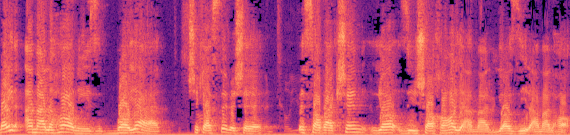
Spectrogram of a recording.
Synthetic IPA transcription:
væiːnæmælɦɒːniːzbɒːjæd̪̥̚ | ʃe̞cʰæst̪e̞be̞ʃe | b̥e̞sɒːbækʃenjɒːziːɾʃɒːxehɒːjḛʔæ̰mæ̰ljɒːziːɾæ̰mæ̰lhɒ̰ː

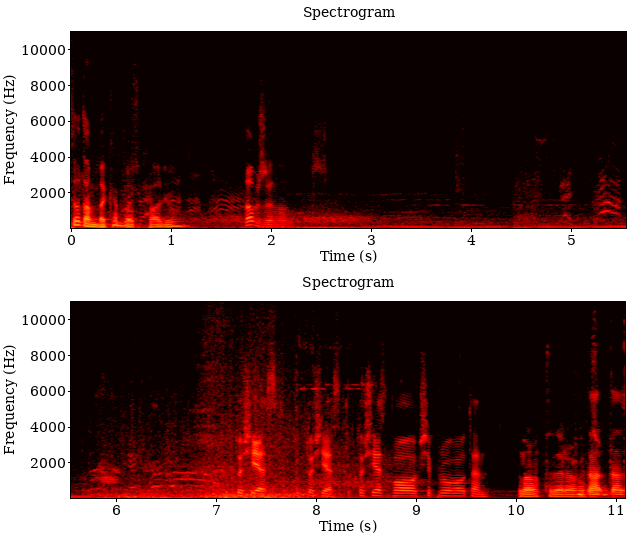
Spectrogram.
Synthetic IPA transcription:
kt̪ɔt̪ambɛkabɘɔt̪palʲiw | d̪ɔbʐɛnɔ | t̪uk̚t̪ɔɕjɛst̪t̪uk̚t̪ɔɕjɛst̪ukt̪ɔɕjɛst̪̚bɔɕɛpɾubɔvawt̪ɛn | nɔt̪ɛd̪ɛɾɔvad̪ad̪a

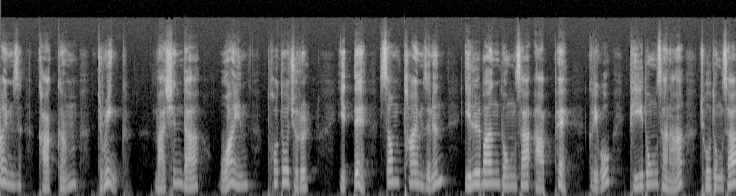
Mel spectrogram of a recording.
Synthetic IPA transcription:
jms | kak͈ɯm | dɾiŋkʰ | maɕʰinda | wain | pʰodod͡ʑuɾɯɭ | it͈e̞ | sʌmtʰajmsɯnɯn | iɭbandoŋsʰaʔːpʰe̞ | kɯɾiɡo | pidoŋsʰana | t͡ɕodoŋsʰa

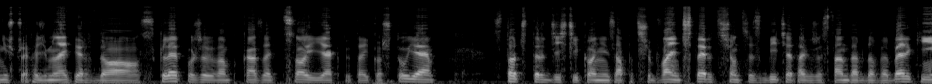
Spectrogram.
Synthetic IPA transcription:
juʂpʂɛ̰xɔd͡ʑimɘnajpʲjɛɾvd̪ɔsklɛpuʐɛbɘvampɔ̥kazat͡ɕt̪sɔjakt̪ut̪ajkɔʂt̪ujɛ | st̪ɔt͡ʂt̪ɛɾd͡ʑeɕt͡ɕikɔɲizapɔtʂɛbɔvaɲɛt͡ʂt̪ɛɾɘt̪ɘ̥ɕɔnt̪sɛzbʲit͡ɕat̪aɡʐɛst̪and̪aɾd̪ɔvɛbɛlkʲi

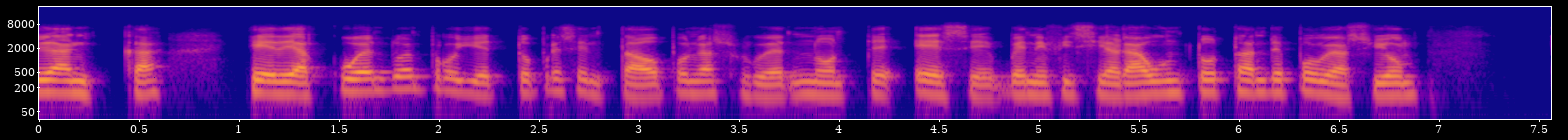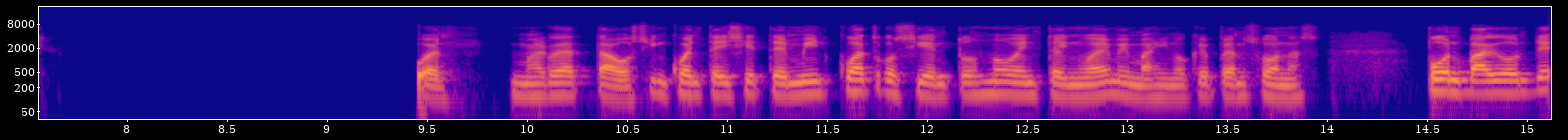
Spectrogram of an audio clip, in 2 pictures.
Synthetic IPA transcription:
aŋka | keðeakwe̞ɾd̪oelpɾo̞ʝe̞k̚t̪o̞pɾese̞nt̪aðopoɾlasuɾed̪noɾt̪eeseβe̞ne̞fisjaɾaunt̪o̞t̪ald̪epo̞βlasjo̞ŋ | bweno | marelat̪aðosiŋkwe̞nt̪ajsjet̪emilkwat̪ɾo̞sje̞nt̪o̞sno̞β̞e̞nt̪ajnweemeimaxino̞kepeɾso̞nas | poɾbaɣond̪e

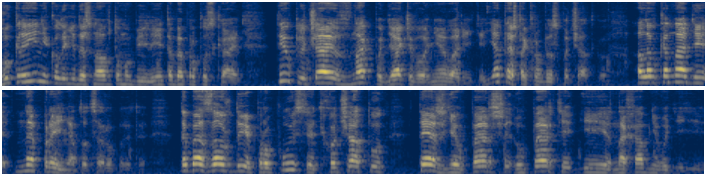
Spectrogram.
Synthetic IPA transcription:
wʊkɾɐjinʲikɔlˠɪjid̪eʃnɐɐwt̪ɔmɔbʲilʲiːt̪ebɛpɾɔpʊskɑjʊtʲ | t̪ɪwklʲʊt͡ʃɑjʊznɑk̚pɔdʲakɪʋɔɦnʲɛʋɐɾʲḭkʲɪjat̪ɛʃt̪ɑkrɔbɪwspɔt͡ʃɑ̰t̪kʊ | ɐlˠɛwkɐnɑdʲinɛpɾɪjnʲɐt̪ɔt̪sɛɾɔbɪt̪ɪ | t̪ebɛzɐwʒd̪ɪpɾɔpʰusʲtʲɐtʲxɔt͡ʃɑt̪ut̪ː | ɛʒjɛwɛrwpɛrtʲiinɐxɑbnʲiʋɔdʲijḭ

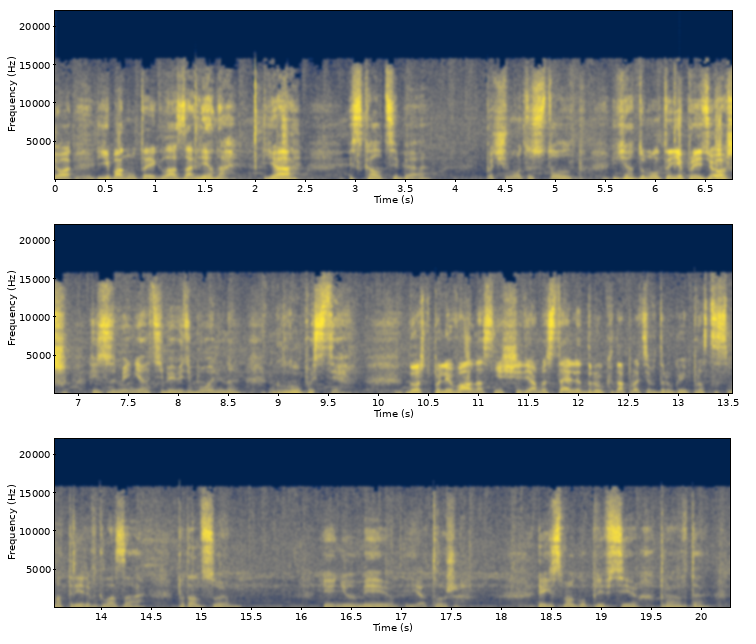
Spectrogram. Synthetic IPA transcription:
ojɪbɐnut̪ɨjəɡlˠɐzalʲe̞nəja | ɪskalˠtʲɪbʲa | pət͡ɕɪmut̪ɨst̪o̞lˠp | jad̪uməlˠt̪ɨnʲɪpɾʲɪdʲo̞ʂ | ɪzːəmʲɪnʲatʲɪbʲevʲɪtʲbo̞lʲnəɡlˠupəsʲtʲɪ | d̪o̞ʂtʲpəlʲɪvalˠnasnʲɪɕːɪtʲamɨst̪ɐjalʲɪd̪ɾuknɐpɾo̞tʲɪvd̪ɾuɡəɪpɾo̞st̪əsmɐt̪ɾʲelʲɪvɡlˠɐza | pət̪ɐnt̪sujɪm | janʲɪʊmʲejʊja̰t̪o̞ʐɨ | janʲɪsmɐɡupɾʲɪfsʲe̞xpɾavd̪ə

